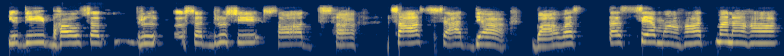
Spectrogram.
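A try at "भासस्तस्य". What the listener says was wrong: ಇದು ಭಾವ ಅಲ್ಲ ಭಾಸಸ್ತಸ್ಯ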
